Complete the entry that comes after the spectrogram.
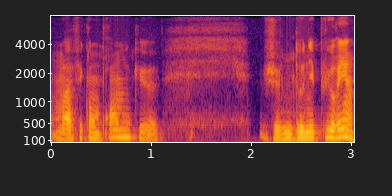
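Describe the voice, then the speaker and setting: Against a quiet background, a man speaks at a moderate pace in a medium pitch with ordinary pitch variation. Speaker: retired trainer and works director, cancer patient. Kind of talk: interview answer.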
